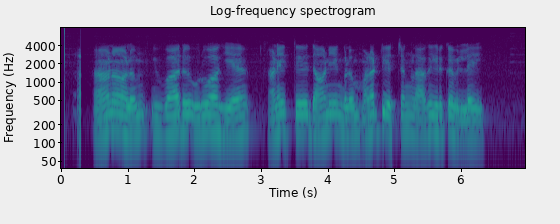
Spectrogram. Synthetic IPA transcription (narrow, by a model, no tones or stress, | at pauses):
aːnaːlɯmɪʋːaːɾɯʊɾʊʋaːɣɪjɐːnɐɪt̪ːɯd̪aːnɪjɐŋɡɐɭɯmːɐlɐʈːɯjɛt͡ʃːɐŋɡɐɭaːɣɐɪɾɯkːɐʋɪlːɐɪ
